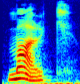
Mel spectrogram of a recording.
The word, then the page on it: mark: [mar:k]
